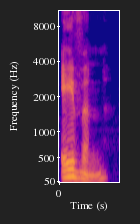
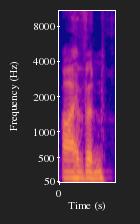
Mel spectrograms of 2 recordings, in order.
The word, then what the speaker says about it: Aiven: Olena is a developer advocate for Aiven. You may pronounce it Ivan, but you'd be wrong. It's actually Aiven.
